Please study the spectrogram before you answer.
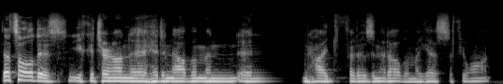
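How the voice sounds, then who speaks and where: A man's voice: mid-range voice, flat delivery, fairly quick, a little mellow. A man co-hosting a casual tech chat in an informal, loosely phrased way. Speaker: podcast co-host.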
